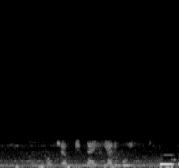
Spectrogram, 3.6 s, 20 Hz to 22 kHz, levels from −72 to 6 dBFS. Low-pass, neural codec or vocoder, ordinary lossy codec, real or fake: 3.6 kHz; none; AAC, 32 kbps; real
